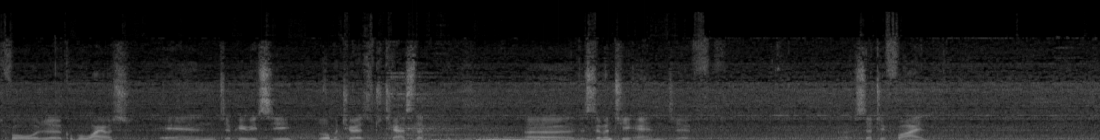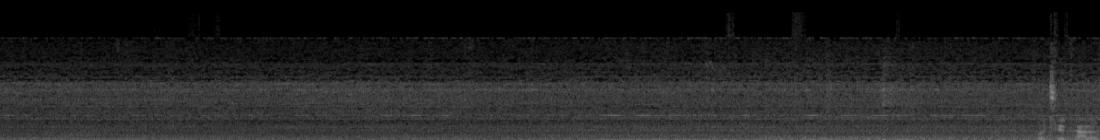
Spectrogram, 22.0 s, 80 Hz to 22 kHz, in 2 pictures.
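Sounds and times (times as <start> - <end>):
faint high whine: 3.9 - 7.2
machinery running: 4.0 - 7.0
low hum: 4.0 - 7.1.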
